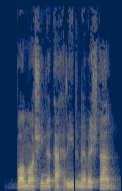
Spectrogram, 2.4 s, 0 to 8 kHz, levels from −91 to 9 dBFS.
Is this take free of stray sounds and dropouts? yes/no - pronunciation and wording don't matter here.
no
